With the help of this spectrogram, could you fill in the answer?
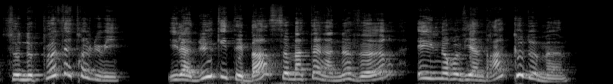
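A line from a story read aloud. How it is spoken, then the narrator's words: Sharp quick exclamation. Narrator (French): s'écria Anna vivement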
